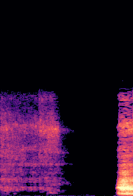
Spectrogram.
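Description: Deep breathing exercise: a long, airy breath lasting about a second fades out, then after a brief silence a louder, forceful breath starts abruptly and rushes out strongly.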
